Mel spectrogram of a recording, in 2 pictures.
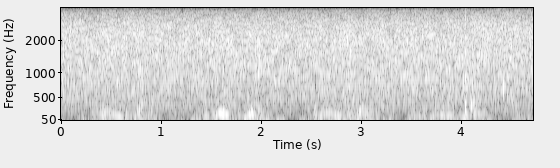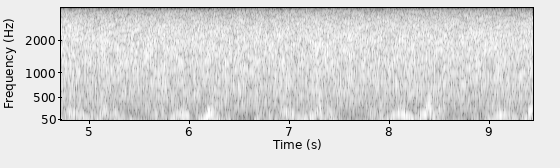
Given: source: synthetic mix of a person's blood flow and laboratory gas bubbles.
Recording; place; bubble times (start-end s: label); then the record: Doppler ultrasound of blood flow; precordium
3.99-4.21 s: bubbles
4.39-4.46 s: bubbles
From the record:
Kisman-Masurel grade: 213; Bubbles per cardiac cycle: several, 3 to 8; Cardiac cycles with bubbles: 1 to 10%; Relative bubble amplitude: loud (0.450 to 0.775); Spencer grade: 1 (occasional bubble signal discernible with the cardiac motion signal, with majority of cardiac periods free of bubbles); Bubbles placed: anywhere in the cardiac cycle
